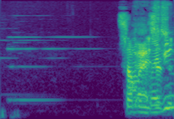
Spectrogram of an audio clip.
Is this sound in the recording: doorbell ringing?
yes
